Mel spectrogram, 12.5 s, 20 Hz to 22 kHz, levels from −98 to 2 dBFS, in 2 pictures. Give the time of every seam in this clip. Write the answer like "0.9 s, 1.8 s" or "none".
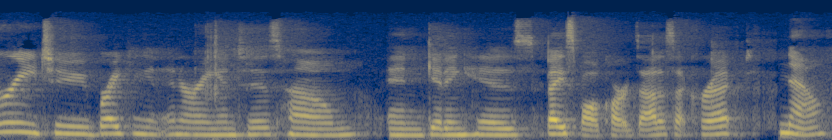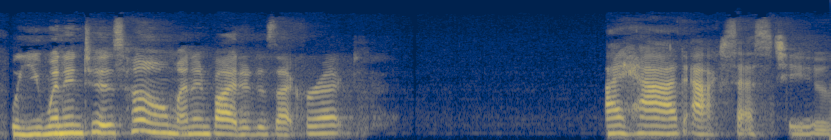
6.2 s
